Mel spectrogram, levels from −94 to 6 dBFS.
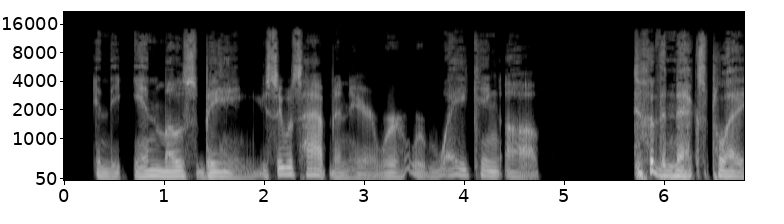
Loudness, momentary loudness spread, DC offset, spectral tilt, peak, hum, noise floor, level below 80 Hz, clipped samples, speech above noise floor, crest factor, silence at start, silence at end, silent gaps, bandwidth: -28 LUFS; 11 LU; under 0.1%; -5.5 dB/octave; -6 dBFS; none; under -90 dBFS; -52 dBFS; under 0.1%; over 63 dB; 22 dB; 0.3 s; 0 s; none; 14 kHz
